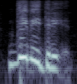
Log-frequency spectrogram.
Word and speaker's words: Dmitry: Dmitry, no, se dice exactamente así, se pronuncia así en ruso. Dmitry, tendrías que...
